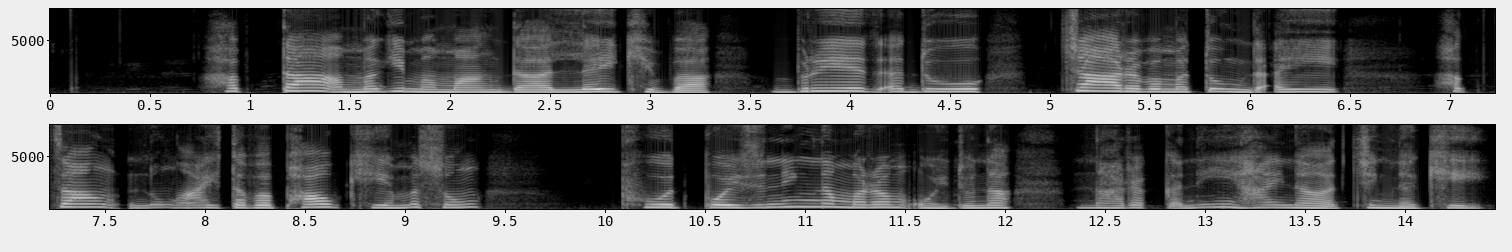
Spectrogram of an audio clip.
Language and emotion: Manipuri, fearful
